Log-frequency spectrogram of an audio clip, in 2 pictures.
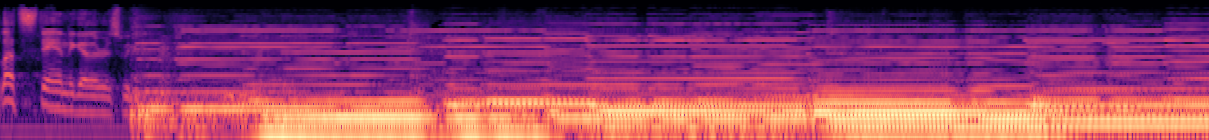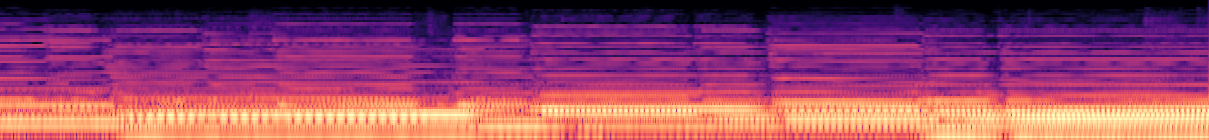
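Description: An organ plays a full, sustained hymn.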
